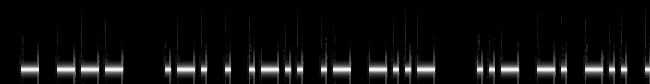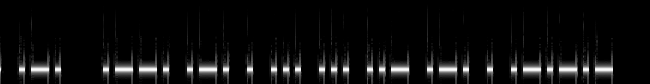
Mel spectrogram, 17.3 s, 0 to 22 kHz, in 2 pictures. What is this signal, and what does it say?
Morse code, heard as a keyed tone, about 15 wpm, 700 Hz. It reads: TO RELAX UNDER PRESSURE.
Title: Sentences from Top 1400 Words 15wpm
